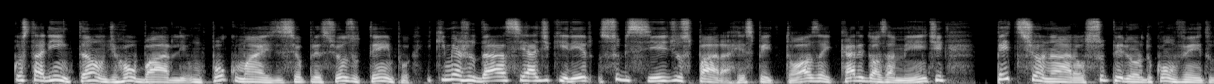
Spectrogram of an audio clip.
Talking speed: 135 wpm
